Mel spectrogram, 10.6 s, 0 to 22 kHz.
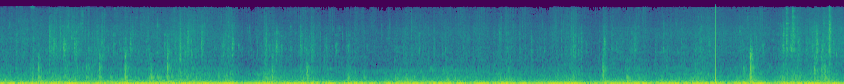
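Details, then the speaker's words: Subaru Crosstrek on 215/75/15 BFG KO2 tires driving a gravel road off-road: repeated sharp clunks and rattle over wind and road rumble, camera outside the window, from a detached sway bar bushing swinging around. "so after that noise you can kind of hear now it starts to get a little bit louder and you can hear the full rattle that I deal with the rest of the drive and the full rattle is from that sway bar bushing swinging around"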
